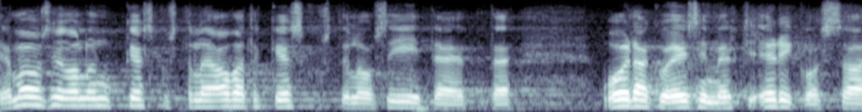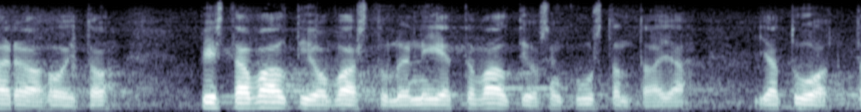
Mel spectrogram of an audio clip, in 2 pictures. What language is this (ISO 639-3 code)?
fin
